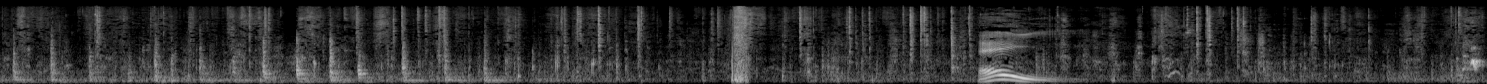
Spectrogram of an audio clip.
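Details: Black four-month-old village dog puppy, offspring of a dog named Blacky, kept by a village dog breeder; one arched, rising-then-falling whining yelp about ten seconds in, amid clattering, tapping and brief human voices.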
